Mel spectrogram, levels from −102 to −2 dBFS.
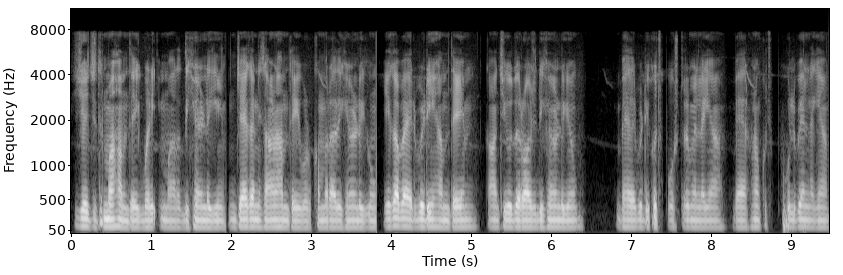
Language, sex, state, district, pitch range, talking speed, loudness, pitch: Hindi, male, Uttarakhand, Uttarkashi, 95-100 Hz, 265 wpm, -21 LUFS, 100 Hz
